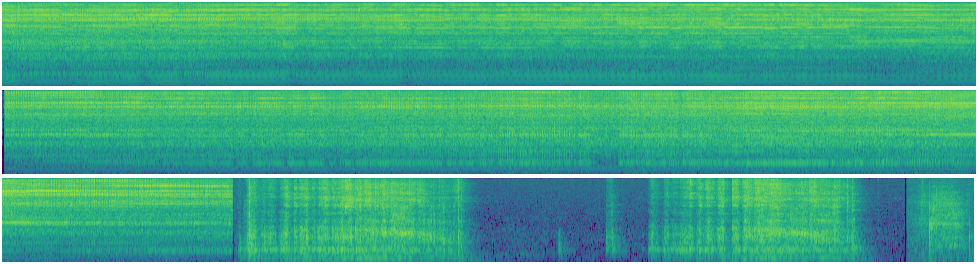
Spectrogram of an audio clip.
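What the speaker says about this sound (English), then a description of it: "Now, after much more grinding, this is what I've ended up with." Steady abrasive grinding on an axe blade made from an ice skate, loud and continuous for most of the span, then breaking into a few short separated bursts near the end.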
